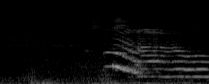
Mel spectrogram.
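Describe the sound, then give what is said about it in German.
A cat gives a single loud, drawn-out meow. Its pitch drops and then holds steady, and it stands out clearly over faint background noise. “Das sind Katzen. Das sind ja Katzen. Das ist keine Maus.”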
